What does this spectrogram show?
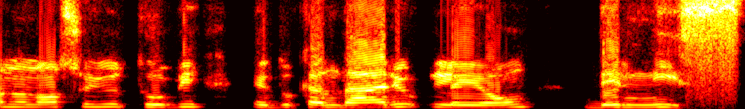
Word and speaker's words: Denis: São opcionais e estão todos lá no nosso YouTube, Educandário Leon Denis. Tem esse S no final, né, que não é pronunciado, mas se escreve com esse szinho aí no final.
